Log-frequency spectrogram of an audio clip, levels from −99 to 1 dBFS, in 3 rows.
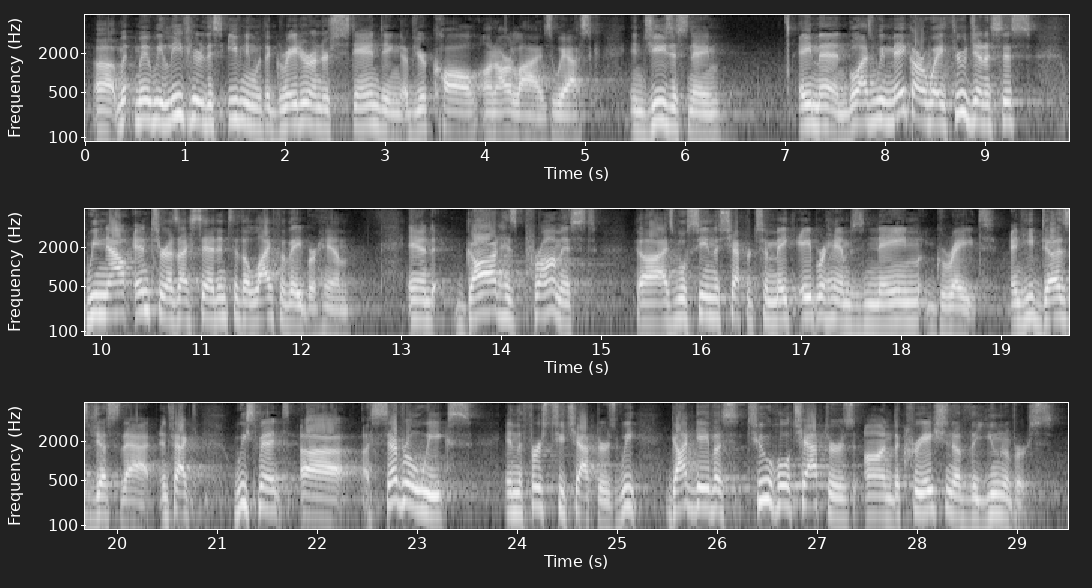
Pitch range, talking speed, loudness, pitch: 135-180 Hz, 180 wpm, -13 LUFS, 155 Hz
